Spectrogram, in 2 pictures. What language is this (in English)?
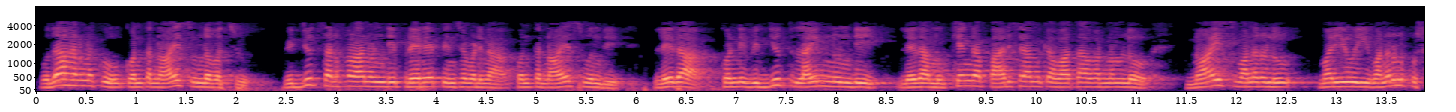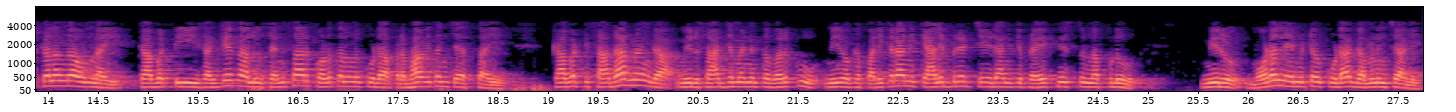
Telugu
